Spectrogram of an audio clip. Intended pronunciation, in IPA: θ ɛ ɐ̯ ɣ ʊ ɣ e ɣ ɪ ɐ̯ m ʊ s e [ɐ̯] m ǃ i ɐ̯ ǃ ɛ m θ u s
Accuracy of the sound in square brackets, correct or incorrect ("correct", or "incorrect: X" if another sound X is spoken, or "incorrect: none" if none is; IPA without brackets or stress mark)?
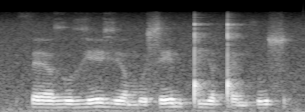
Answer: incorrect: none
